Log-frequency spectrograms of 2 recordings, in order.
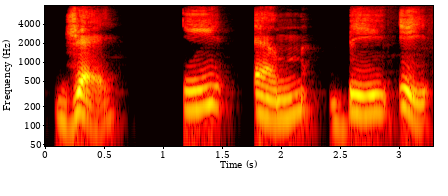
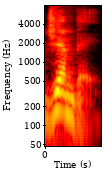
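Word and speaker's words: djembe: too here's the word gembe d that's capital d j e m b e there's jembe now the thing is we don't really pronounce the d you kind of pronounce it with the j so as a j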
